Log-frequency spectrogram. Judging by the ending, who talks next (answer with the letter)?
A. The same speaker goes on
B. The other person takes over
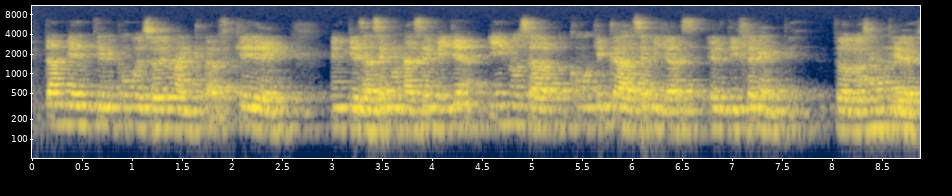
B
